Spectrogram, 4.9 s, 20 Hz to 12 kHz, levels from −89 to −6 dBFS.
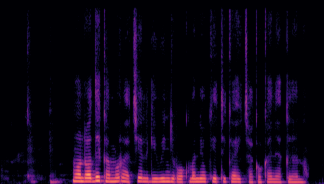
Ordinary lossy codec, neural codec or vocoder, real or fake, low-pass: none; codec, 24 kHz, 1.2 kbps, DualCodec; fake; none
